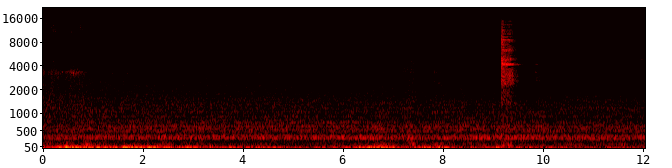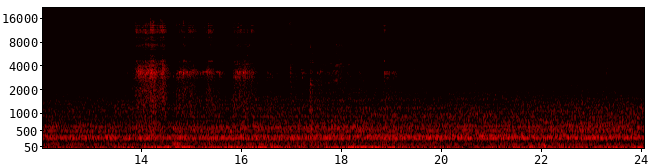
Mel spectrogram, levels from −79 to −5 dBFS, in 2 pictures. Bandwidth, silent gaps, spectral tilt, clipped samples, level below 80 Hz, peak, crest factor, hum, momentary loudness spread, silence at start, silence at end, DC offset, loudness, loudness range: 16 kHz; none; -3 dB/octave; under 0.1%; -62 dBFS; -32 dBFS; 22 dB; none; 9 LU; 0 s; 0 s; under 0.1%; -57 LUFS; 9 LU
